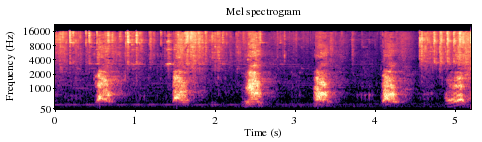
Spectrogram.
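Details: Pit bull facing off with a cat gives six strong barks spaced under a second apart, each short and forceful, with a low background hum.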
